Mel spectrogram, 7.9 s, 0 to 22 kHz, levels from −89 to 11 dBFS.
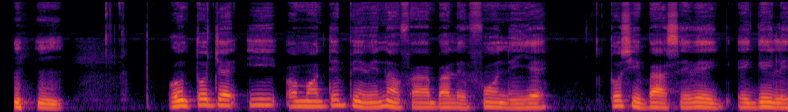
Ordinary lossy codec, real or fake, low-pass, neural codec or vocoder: none; real; none; none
